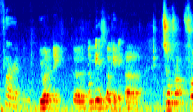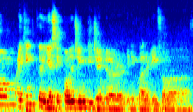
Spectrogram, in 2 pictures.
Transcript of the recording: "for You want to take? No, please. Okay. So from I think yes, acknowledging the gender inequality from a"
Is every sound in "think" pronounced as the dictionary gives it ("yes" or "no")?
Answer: no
